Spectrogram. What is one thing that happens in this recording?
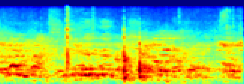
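A golf putter taps a ball.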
